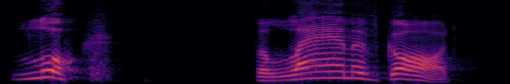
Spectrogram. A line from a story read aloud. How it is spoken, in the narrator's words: John, upon seeing Jesus, exclaims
